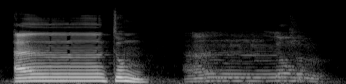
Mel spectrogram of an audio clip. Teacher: two beats of ghunna, drop your tongue, wait for the makhraj of the ta. Wait for the makhraj of the letter that's coming up. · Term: ikhfa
